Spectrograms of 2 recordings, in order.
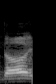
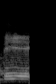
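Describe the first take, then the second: First: The word ends in a short uh vowel. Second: The word ends in a long ee vowel. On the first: "बहुत लोग इसको द बोलते हैं" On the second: "बहुत लोग इसको दी बोलते हैं"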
